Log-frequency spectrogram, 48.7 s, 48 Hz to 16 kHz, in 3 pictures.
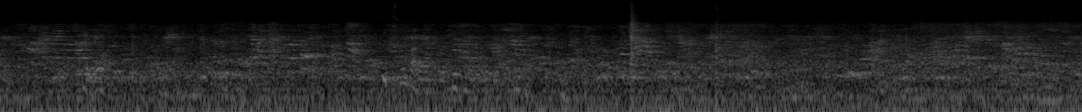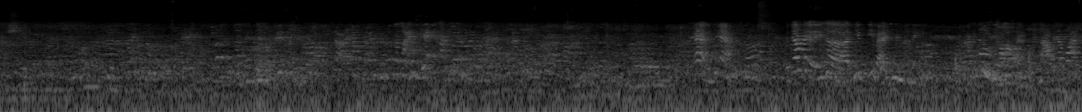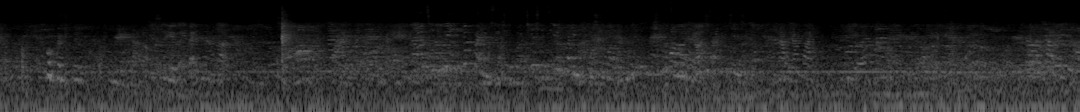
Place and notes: Walking through the station, On the platform waiting for the train, Binaural recording, Zoom H6+ Soundman OKM II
